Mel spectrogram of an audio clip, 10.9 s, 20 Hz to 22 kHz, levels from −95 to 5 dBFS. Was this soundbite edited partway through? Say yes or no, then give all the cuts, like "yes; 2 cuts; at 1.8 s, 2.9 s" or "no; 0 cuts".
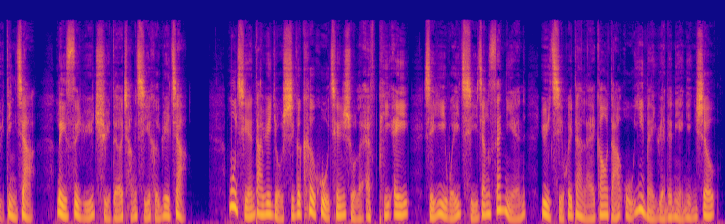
no; 0 cuts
